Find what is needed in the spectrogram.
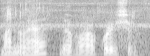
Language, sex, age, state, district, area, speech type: Assamese, male, 45-60, Assam, Darrang, rural, spontaneous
